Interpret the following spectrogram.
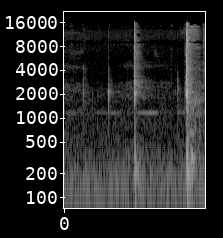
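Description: Plastic marble-run track pieces clicking together: a light click about a second in, then a sharp, loud snap near the end as a curved track piece is pushed into place and connects.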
